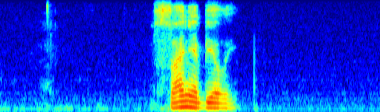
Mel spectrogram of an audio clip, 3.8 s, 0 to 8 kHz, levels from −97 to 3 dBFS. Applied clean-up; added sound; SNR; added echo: none; none; none; none.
